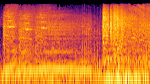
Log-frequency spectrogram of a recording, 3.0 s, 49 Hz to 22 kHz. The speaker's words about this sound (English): We got her! We blew that ship out of the air! You idiot! That was fuel tank number 16. She blew it up to cause a distraction.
